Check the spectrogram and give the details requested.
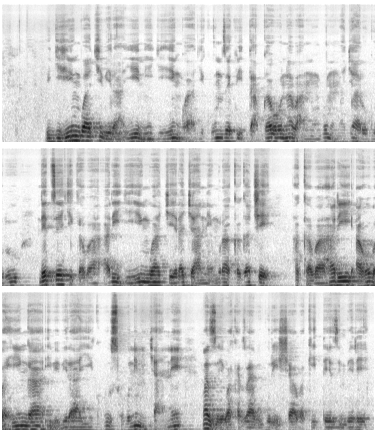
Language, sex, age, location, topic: Kinyarwanda, male, 25-35, Huye, agriculture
